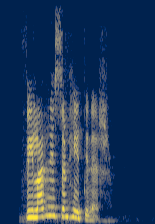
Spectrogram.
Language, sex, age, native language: Icelandic, female, 20-29, Icelandic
